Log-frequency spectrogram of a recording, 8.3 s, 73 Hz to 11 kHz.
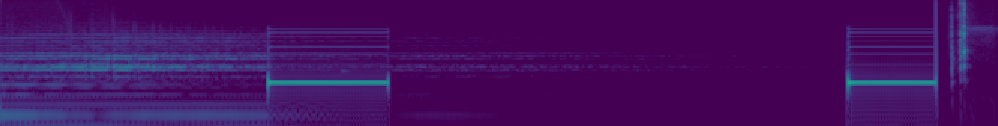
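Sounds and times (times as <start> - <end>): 
long steady electronic telephone tones: 2.2 - 3.3, 7.1 - 7.9.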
